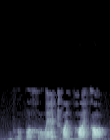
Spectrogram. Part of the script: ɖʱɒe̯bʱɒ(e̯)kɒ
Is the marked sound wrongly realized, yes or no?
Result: no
